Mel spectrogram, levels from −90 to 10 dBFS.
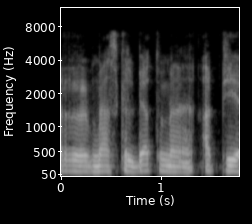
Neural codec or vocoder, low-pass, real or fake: codec, 16 kHz, 16 kbps, FunCodec, trained on LibriTTS, 50 frames a second; 7.2 kHz; fake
